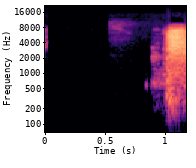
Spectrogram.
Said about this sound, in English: Excuse me. Bless you.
